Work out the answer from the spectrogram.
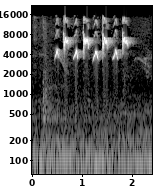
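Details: Rapid, bright 'wucit wucit' phrase from a cinereous tit (gelatik batu): roughly eight high whistled notes alternating between two pitches in an even rhythm, ending with a thin descending trailing note, over low background hum.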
